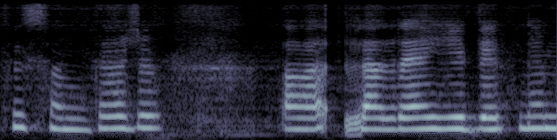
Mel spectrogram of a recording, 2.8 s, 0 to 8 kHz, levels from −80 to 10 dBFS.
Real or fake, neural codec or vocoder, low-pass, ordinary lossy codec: fake; codec, 24 kHz, 1 kbps, SNAC; 7.2 kHz; none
